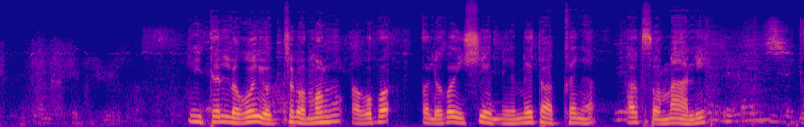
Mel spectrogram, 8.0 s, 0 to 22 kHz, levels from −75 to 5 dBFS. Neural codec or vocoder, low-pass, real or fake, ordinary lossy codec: codec, 44.1 kHz, 1.7 kbps, Pupu-Codec; none; fake; none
